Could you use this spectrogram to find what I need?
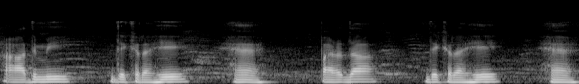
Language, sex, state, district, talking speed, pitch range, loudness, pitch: Hindi, male, Uttar Pradesh, Hamirpur, 85 wpm, 110-120 Hz, -17 LUFS, 115 Hz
